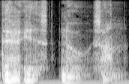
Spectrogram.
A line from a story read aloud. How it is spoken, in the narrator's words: She repeated, in a softer and deeper voice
